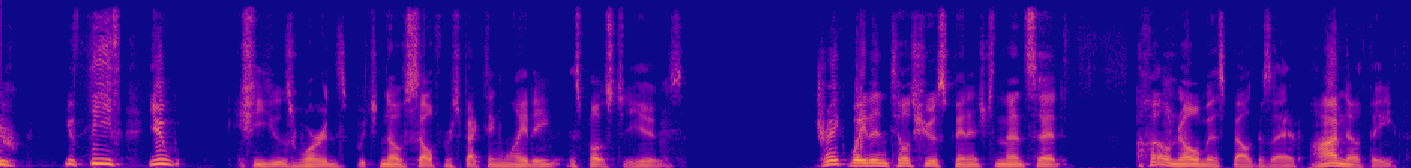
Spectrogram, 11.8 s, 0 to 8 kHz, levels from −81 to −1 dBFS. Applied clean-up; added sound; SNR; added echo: neural mask model Resemble Enhance denoiser.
